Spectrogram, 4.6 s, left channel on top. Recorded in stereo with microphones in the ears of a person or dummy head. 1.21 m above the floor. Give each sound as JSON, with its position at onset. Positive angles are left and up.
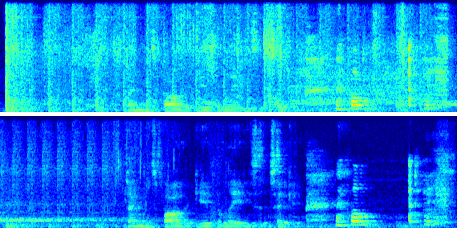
{"t": 1.3, "sound": "a man speaking", "side_deg": 35, "distance_m": 5.0}
{"t": 3.1, "sound": "laughter", "side_deg": 60, "distance_m": 1.2}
